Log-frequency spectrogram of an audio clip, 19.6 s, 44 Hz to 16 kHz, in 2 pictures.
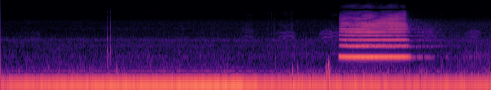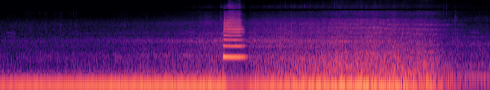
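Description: Diesel locomotive WRA004 approaching with a low rumble, sounding its horn in one long blast about seven seconds in and one short blast a few seconds before the end. The rumbling noise of the grain train rises and is loudest near the end as it passes close by.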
